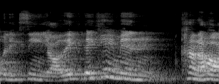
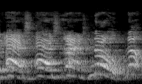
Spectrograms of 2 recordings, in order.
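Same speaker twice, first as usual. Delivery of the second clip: high, urgent imitation of calling a name; mock panicked plea; 8 semitones higher than usual. Fez begging Ash to stop, high mock panic. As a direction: pitch it up, pleading him to stop. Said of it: "he was like".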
